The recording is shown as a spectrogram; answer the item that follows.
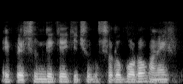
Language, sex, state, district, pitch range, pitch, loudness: Bengali, male, Tripura, West Tripura, 110-120 Hz, 115 Hz, -18 LUFS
